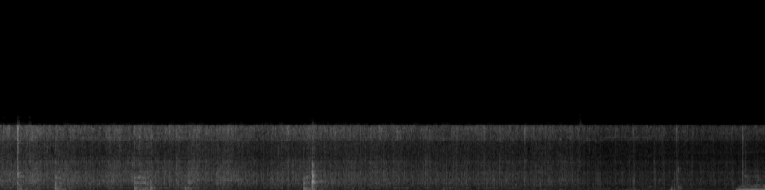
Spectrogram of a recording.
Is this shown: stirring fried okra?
yes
